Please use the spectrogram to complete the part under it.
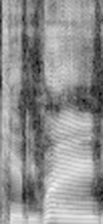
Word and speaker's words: Candy Raine: And of course, I'm DJ Candy Rain. You can find me across all social media platforms at My Candy Rain, or just search Candy Rain, but spell it C-A-N-D-Y-R-A-I-N-E. Don't forget it, baby.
